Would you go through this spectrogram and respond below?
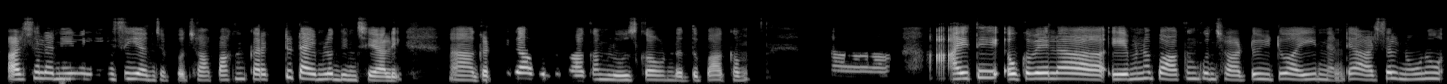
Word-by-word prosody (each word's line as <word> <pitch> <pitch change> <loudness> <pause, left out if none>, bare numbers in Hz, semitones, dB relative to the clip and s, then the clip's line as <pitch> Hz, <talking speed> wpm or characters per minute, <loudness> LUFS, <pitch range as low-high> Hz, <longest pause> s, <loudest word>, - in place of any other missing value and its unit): అరిసెలు 275 +4 +1
అనేవి 255 0 -3 0.3
ఈజీ 260 +3 -4
అని 205 -2 -7
చెప్పొచ్చు. 190 -2 -6
ఆ - - -9
పాకం 215 +5 -3
కరెక్ట్ 235 +8 -1
టైంలో 245 -1 +4
దించేయాలి. 190 -4 +1 0.6
ఆ - - -1 0.2
గట్టిగా 275 - +1
అవ్వద్దు 480 - -8
పాకం 220 +3 -3
లూజ్‌గా 205 +1 +1
ఉండొద్దు 185 -3 -4
పాకం. 110 - -4 0.9
ఆ! - - -7 1.2
అయితే 275 +4 +4 0.3
ఒకవేళ 265 +1 +5 0.6
ఏమైనా 255 +4 +2
పాకం 235 +3 0
కొంచెం 245 -1 -4
అటు 210 +4 -2
ఇటు 245 +3 -1
అయిందంటే, 230 +1 -4
అరిసెలు 265 +7 -1
నూనో 250 +3 -4
240 Hz, 115 wpm, -21 LUFS, 210-265 Hz, 1.2 s, ఒకవేళ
